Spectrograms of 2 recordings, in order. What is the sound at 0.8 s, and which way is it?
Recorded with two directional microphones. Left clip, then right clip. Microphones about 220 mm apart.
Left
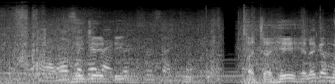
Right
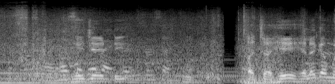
Speech, 5° left (ahead or behind).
